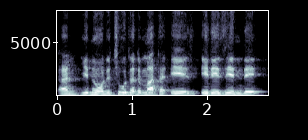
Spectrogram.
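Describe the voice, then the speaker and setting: A man hosting a live online interview show, speaking in a measured, encouraging and advising manner. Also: a little high, little pitch movement, a bit bright. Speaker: talk show host.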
